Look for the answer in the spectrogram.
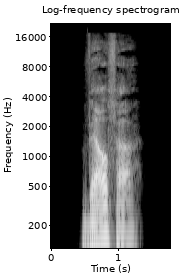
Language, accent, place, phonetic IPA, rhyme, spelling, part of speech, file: German, Germany, Berlin, [ˈvɛʁfɐ], -ɛʁfɐ, Werfer, noun, De-Werfer.ogg
- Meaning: thrower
